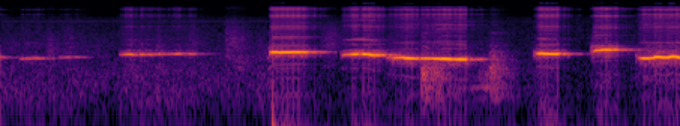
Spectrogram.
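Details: Captive male African grey parrot, kept as a pet indoors and taught to whistle and mimic sounds. It gives a run of clear, tonal whistles, some flat, some gently falling, in short bursts with brief pauses.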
